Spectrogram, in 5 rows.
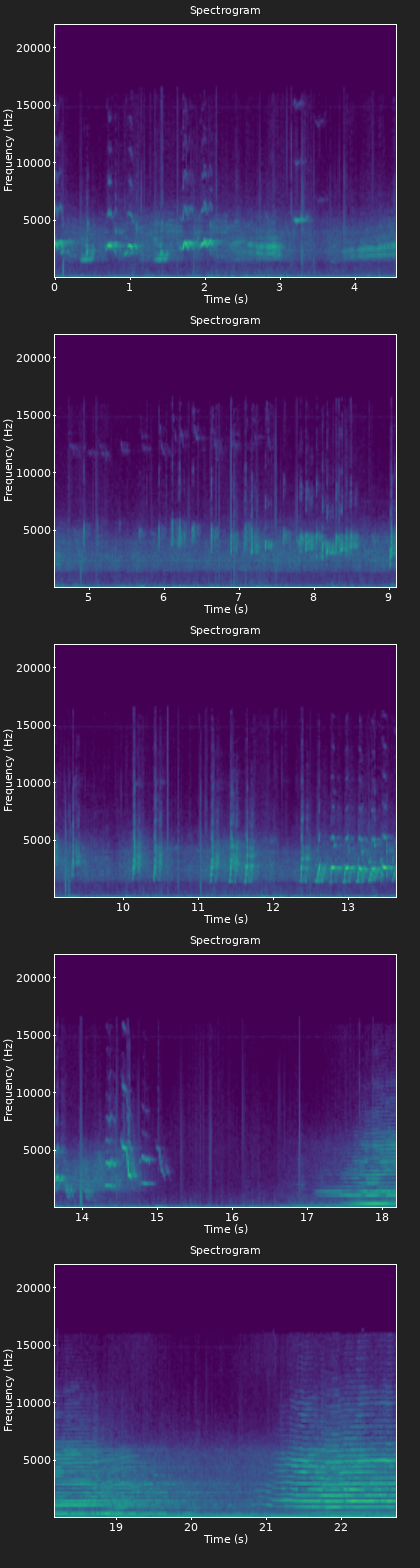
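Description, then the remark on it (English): Humpback whale song sped up 14 times, turning into rapid, chirpy, bird-like twittering and squeaks, followed by louder gliding, harmonic whistles near the end, with no talking. “This song is sped up 14 times.”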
